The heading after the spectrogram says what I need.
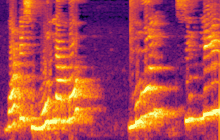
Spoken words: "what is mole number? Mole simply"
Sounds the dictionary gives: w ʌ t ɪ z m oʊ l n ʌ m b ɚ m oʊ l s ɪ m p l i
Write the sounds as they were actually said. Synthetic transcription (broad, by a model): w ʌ t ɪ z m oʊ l l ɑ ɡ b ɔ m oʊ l s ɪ m p l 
